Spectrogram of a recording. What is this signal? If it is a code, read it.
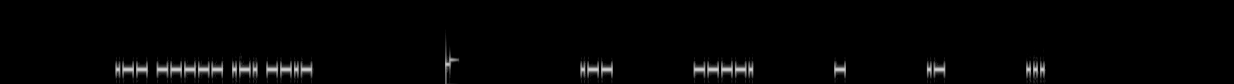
Morse code, heard as a keyed tone, about 36 wpm, spaced as for 14 wpm, 700 Hz. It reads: W0RQ W9TAS
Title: USA Call Signs - 8x Character Spacing - 35wpm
